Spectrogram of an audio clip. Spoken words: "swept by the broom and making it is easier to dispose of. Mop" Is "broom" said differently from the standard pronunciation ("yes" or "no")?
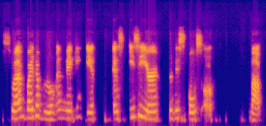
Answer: no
